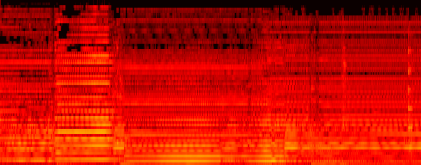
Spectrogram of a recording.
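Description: Slow instrumental music with a violin carrying held notes over plucked guitar.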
